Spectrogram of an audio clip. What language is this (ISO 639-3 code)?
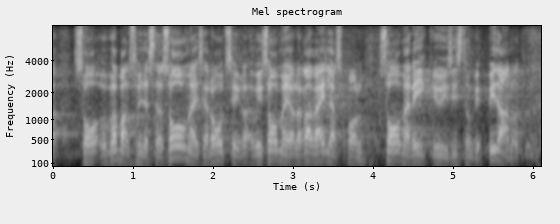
est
